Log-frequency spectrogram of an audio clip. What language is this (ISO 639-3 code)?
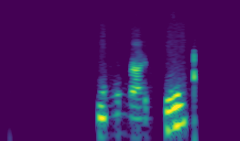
lrk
